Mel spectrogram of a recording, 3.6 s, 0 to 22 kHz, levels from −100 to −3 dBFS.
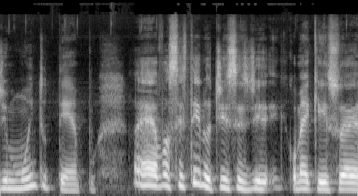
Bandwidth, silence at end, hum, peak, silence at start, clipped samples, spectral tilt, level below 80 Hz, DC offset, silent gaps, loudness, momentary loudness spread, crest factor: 16 kHz; 0 s; none; -2 dBFS; 0 s; under 0.1%; -4.5 dB/octave; -68 dBFS; under 0.1%; none; -17 LUFS; 12 LU; 14 dB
